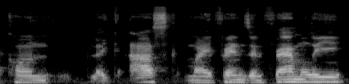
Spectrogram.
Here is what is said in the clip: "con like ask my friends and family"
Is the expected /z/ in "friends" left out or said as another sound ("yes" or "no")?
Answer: no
